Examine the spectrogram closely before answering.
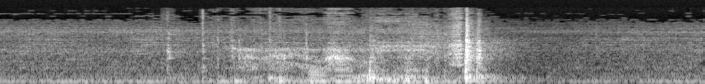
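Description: A circuit board clatters as it is set down on a hard surface.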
